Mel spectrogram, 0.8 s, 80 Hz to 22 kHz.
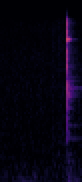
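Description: A torque wrench set to 14 foot-pounds gives a single sharp metallic click while tightening a dirt bike engine bolt, brief and close against a quiet background.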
